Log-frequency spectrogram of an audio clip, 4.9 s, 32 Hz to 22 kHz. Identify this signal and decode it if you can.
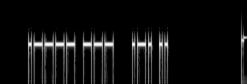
Morse code, heard as a keyed tone, about 22 wpm, 700 Hz. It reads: 1O RI
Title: Winter Field Day Exchanges 22wpm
